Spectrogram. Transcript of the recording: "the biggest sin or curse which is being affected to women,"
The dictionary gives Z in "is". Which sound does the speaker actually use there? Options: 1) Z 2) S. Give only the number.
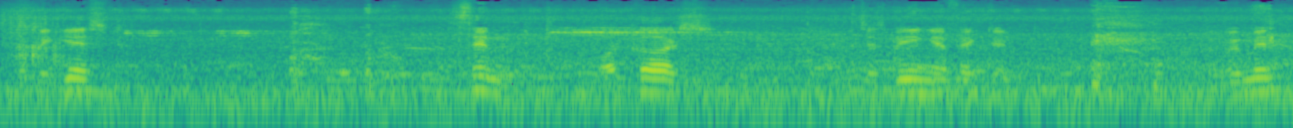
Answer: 1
